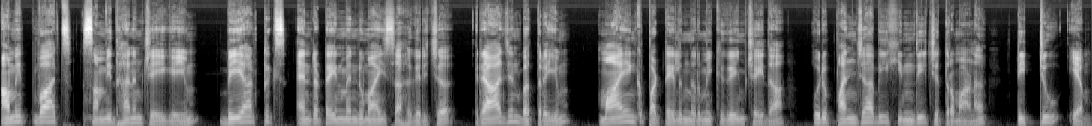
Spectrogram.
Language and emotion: Malayalam, neutral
